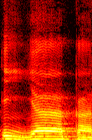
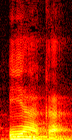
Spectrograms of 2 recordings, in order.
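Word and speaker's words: إِيَّاكَ: membuang tasydid pada ayat iyyaka na'budu. Iyyaka itu kan ada tasydidnya. Kalau seseorang membuang tasydid dari iyyaka, dia membacanya dengan iyyaka. Dia mengatakan misalnya, banyak kita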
